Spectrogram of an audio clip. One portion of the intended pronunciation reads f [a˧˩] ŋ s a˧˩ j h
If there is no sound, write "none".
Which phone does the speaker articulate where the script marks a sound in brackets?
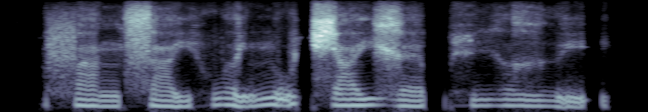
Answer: a˧˩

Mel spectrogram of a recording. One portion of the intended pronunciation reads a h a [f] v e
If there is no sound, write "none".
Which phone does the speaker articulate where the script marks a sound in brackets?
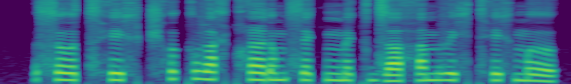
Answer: m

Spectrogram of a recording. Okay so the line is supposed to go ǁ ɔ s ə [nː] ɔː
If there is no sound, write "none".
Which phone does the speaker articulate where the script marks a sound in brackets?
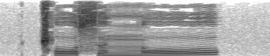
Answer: nː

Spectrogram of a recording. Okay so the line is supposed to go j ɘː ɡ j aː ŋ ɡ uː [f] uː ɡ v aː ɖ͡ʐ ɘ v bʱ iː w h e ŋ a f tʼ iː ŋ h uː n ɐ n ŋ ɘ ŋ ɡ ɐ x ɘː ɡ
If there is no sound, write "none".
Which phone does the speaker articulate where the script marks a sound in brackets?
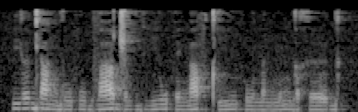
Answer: f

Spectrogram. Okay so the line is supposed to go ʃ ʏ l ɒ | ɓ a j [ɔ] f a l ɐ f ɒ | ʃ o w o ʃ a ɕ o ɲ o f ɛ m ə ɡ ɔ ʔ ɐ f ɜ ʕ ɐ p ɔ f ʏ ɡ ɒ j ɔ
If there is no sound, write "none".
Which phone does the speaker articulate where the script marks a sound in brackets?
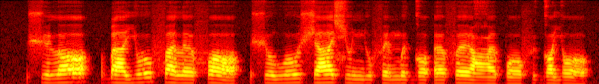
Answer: o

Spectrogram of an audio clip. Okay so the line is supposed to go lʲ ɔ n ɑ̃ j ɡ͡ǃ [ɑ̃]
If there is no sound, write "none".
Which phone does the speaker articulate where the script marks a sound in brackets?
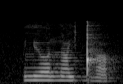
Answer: ɑ̃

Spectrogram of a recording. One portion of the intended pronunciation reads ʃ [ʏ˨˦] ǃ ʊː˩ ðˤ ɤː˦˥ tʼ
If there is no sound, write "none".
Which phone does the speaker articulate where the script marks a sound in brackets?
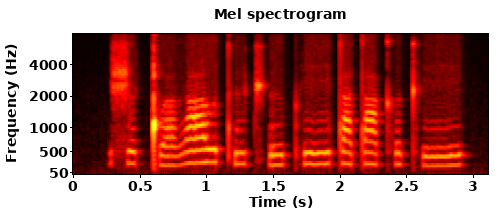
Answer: ə˨˦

